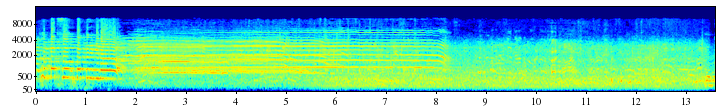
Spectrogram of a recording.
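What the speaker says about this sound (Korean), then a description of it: "큰 박수 부탁드립니다." A protest crowd applauds and cheers outdoors. A dense wash of clapping and voices fills the final seconds, after shouting and a long sustained tonal sound.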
